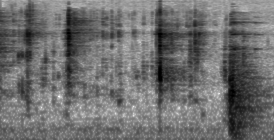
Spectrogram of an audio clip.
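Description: Close, wet chewing and crunching while tasting food with eel sauce: a few distinct bites and squishy chews spaced unevenly, the last one loudest, with no talking.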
